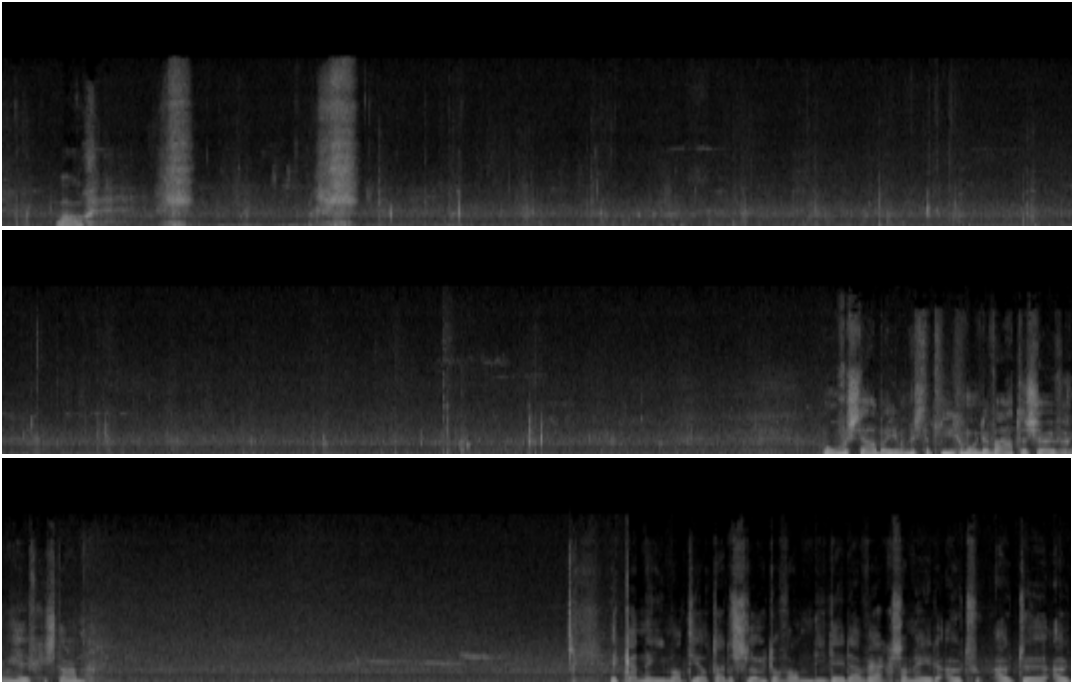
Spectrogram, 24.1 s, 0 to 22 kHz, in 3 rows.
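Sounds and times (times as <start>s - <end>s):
close breaths: 0.0s - 4.0s, 5.8s - 6.4s, 12.5s - 14.2s, 16.7s - 17.1s, 20.3s - 20.7s
footsteps crunching on gravel: 0.0s - 12.9s.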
